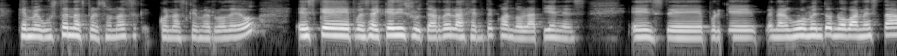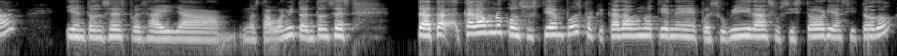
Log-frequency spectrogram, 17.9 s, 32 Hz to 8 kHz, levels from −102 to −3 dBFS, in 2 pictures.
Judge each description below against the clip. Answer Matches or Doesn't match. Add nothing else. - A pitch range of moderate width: Matches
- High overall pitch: Matches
